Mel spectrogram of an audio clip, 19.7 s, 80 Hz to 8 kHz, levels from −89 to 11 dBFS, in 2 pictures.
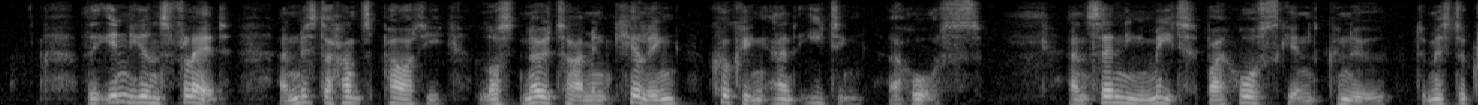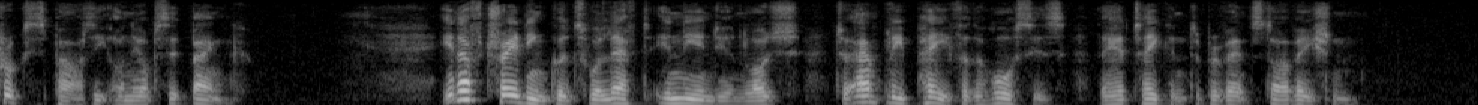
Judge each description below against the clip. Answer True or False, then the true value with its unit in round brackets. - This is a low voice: True (130 Hz)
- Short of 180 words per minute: True (160 wpm)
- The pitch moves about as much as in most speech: True (3.9 semitones)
